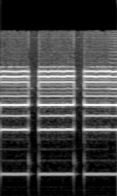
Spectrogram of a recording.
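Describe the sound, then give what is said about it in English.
Three long, steady electronic beeps of the same pitch, separated by short even gaps, like Morse code for the letter O. The tone is loud and clear, with nothing else behind it. “Three long beeps.”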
